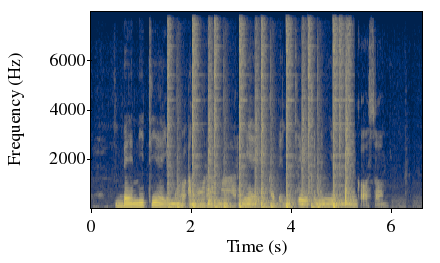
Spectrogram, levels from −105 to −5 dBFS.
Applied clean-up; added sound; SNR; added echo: none; Drum kit; -1 dB; none.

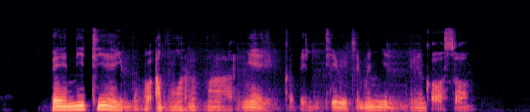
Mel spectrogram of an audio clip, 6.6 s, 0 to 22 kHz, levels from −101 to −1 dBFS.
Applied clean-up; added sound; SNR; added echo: neural mask model DeepFilterNet 3.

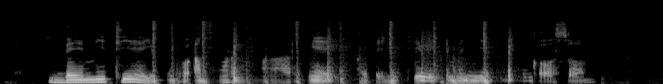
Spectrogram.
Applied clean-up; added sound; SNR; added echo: neural mask model RNNoise.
